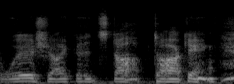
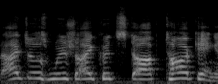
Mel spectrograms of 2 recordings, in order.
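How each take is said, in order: First: Low, very slow echo; drawn-out low mimicking echo; echoing well voice. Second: High, slow, weary wail; drawn-out high plea, a touch ragged; ragged wife. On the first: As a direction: intone it slowly from deep in a well. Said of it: "the voice in the well said". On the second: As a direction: wail it out, worn from endless talking. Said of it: "her voice was so ragged". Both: A narrator's reading.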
